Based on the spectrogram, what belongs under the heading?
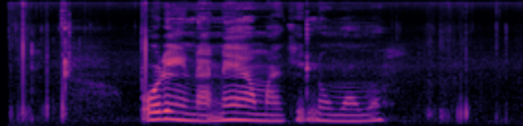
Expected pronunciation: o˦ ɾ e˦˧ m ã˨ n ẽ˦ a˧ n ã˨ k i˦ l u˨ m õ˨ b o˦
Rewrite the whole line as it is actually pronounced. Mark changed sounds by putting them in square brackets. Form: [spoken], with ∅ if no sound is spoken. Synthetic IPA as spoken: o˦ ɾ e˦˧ [n] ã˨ n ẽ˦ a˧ [m] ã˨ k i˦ l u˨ m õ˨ [m] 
